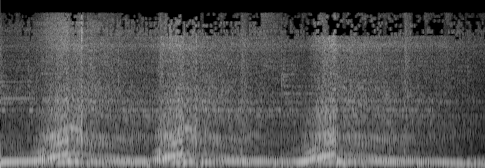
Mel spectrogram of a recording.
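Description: Racing car engine revving: the pitch climbs sharply, then sinks away slowly, over and over about every two seconds, above a steady lower engine hum.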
